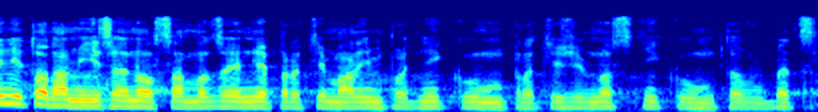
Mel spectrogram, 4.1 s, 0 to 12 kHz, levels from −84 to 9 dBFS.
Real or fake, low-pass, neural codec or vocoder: fake; 7.2 kHz; codec, 16 kHz, 16 kbps, FreqCodec, smaller model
